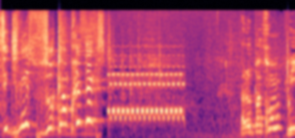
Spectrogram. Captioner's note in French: sonnerie de téléphone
